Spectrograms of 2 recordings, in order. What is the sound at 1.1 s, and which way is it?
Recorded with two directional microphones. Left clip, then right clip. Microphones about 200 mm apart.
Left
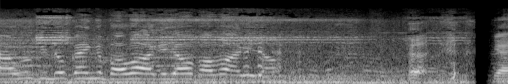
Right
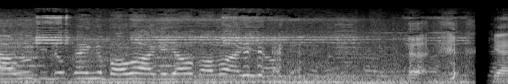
Speech, centre (ahead or behind).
